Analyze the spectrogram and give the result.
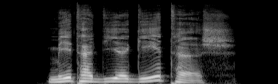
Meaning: metadiegetic
- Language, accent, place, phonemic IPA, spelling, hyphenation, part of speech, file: German, Germany, Berlin, /ˌmetadieˈɡeːtɪʃ/, metadiegetisch, me‧ta‧di‧e‧ge‧tisch, adjective, De-metadiegetisch.ogg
